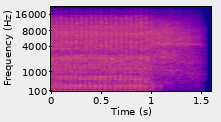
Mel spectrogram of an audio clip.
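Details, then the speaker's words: Model four-stroke glow engine after a new piston ring, turned by an electric starter without fuel or carburetor: even rapid compression pulses about twenty a second, winding down cleanly; normal cranking compression, sounds much better than before. "that sounds and feels a whole lot better I'll spin it a bit more to bed things in it really does sound so much better"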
